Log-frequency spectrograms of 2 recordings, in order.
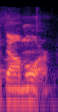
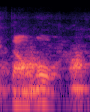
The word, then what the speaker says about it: Dalmore: Well, I mean, like we'll say Dalmore, but if you go to Scotland, they'll say Dalmore. They'll put more of an emphasis on the second half.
